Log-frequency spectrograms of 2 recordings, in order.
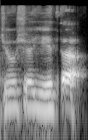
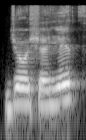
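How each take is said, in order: First: The word ends with an added a vowel. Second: The word ends on a bare t sound. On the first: The speaker calls it wrong. "don't add A's unnecessarily at the end" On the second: The speaker calls it right. "Joshayet instead of Joshayeta"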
